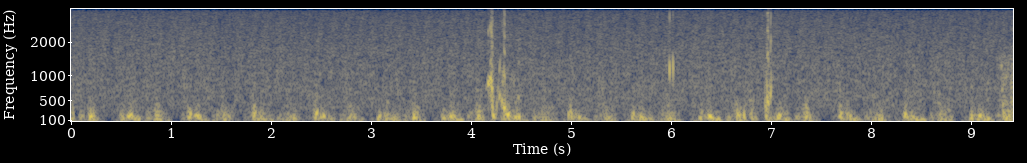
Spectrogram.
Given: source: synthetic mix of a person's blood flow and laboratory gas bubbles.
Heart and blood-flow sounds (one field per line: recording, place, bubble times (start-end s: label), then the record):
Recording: Doppler ultrasound of blood flow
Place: precordium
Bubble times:
0.00-0.04 s: bubbles
4.14-4.52 s: bubbles
5.96-6.06 s: bubbles
6.70-6.88 s: bubbles
6.91-7.04 s: bubbles
9.27-9.43 s: bubbles
From the record:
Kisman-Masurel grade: 123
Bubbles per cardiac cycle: 1 to 2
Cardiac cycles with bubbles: 10 to 50%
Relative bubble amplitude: loud (0.450 to 0.775)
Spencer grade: 2 (many but less than half of the cardiac periods contain bubble signals, singularly or in groups)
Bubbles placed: anywhere in the cardiac cycle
